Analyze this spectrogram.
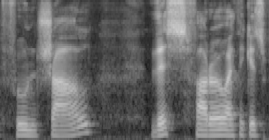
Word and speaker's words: Funchal: Thank you to the person in the comments who highlighted that for me, but it's Funchal, not Funcal or Funchal, Funchal.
